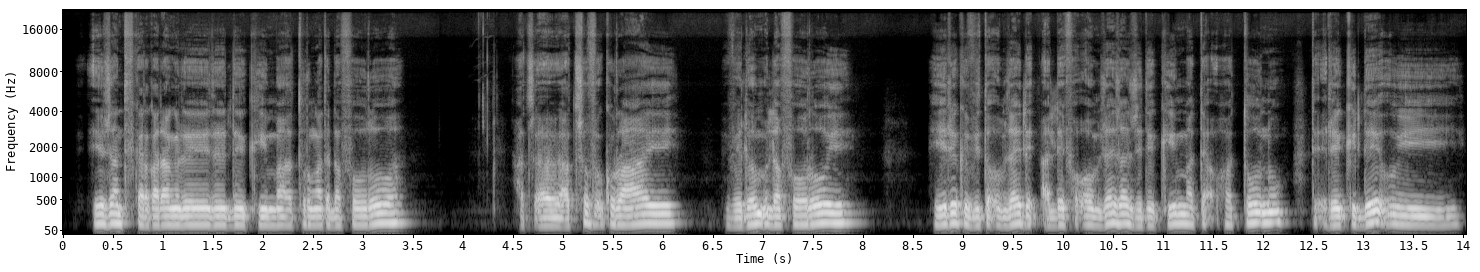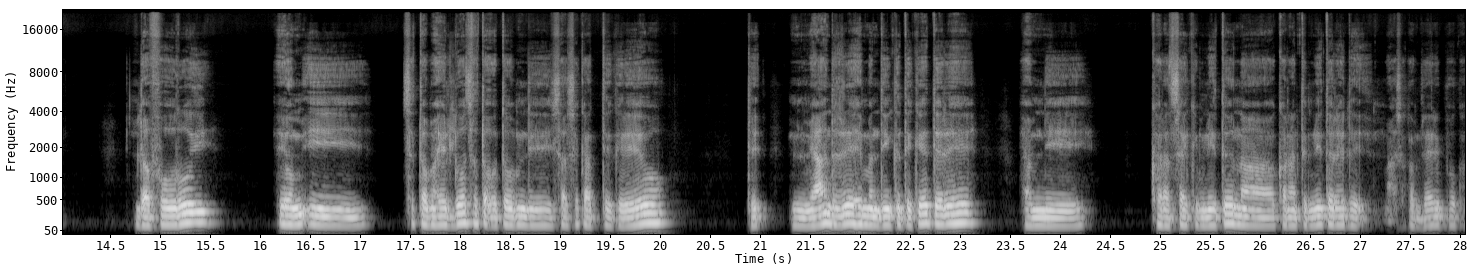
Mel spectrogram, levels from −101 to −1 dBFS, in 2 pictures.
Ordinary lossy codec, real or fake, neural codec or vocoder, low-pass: none; real; none; none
